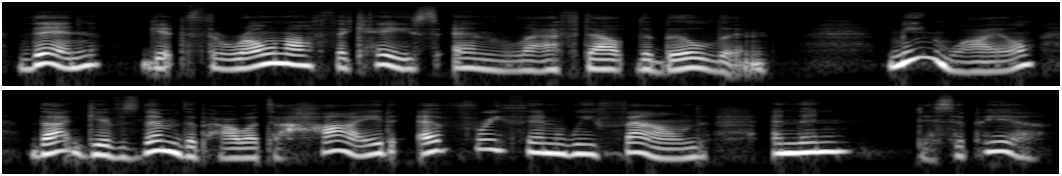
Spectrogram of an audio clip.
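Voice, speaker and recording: A woman's voice: lowish voice, darkish tone, no echo, clean studio sound. A young woman performing a one-sided audio roleplay as a skeptical investigator, arguing and sarcastic, sometimes dropping to a whisper. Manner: skeptical, argumentative, sarcastic, swears casually.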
